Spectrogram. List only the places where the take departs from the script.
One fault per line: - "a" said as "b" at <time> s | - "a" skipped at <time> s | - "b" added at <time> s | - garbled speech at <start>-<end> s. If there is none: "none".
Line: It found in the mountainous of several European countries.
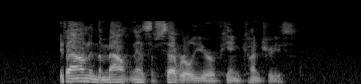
none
